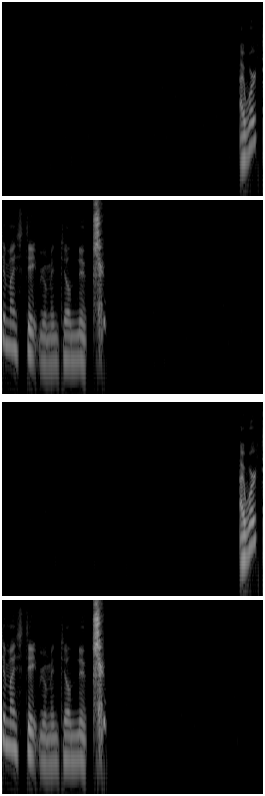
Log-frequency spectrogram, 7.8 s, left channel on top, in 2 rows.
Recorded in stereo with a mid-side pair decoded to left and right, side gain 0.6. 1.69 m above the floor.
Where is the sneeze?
35° right.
